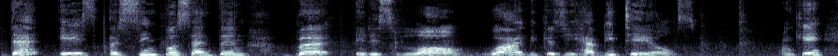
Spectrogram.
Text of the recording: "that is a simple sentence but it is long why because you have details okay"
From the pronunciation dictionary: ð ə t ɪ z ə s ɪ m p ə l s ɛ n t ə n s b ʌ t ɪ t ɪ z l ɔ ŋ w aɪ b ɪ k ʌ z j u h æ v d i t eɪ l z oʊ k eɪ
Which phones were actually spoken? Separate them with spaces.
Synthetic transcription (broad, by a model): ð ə t ɪ z ə s ɪ m p ə l s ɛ n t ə n b ʌ t ɪ t ɪ z l ɔ ŋ w aɪ b ɪ k ʌ z j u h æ v d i t eɪ l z oʊ k eɪ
